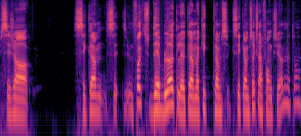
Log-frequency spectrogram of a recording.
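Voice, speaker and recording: In a Quebec accent, a man talks at a moderate pace with a fairly high pitch and ordinary pitch variation. His loudness swings widely in a very clean recording with a silent background. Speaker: guest, former reality TV contestant. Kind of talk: casual chat.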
